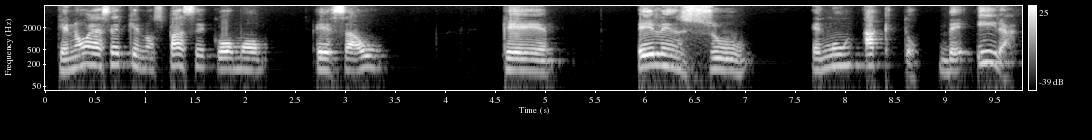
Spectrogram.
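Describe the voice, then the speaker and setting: A man with a Guatemalan accent preaches a sermon, his voice sitting a bit high for a man. He speaks in a conversational way, weaving in stories from daily life and acting out the voices of the people he quotes. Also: a little mellow. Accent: Guatemalan Spanish. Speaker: pastor.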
